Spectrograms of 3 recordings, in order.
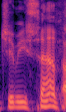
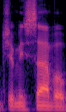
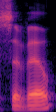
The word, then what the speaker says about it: Jimmy Savile: he kept talking about Jimmy Savile, but he just kept pronouncing it Seville. Really, yeah, yeah. Like, he's not an old vaudeville fucking act. Yeah, Jimmy Seville.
